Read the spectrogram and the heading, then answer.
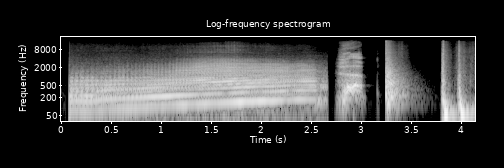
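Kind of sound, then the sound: vehicle, car accelerating hard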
